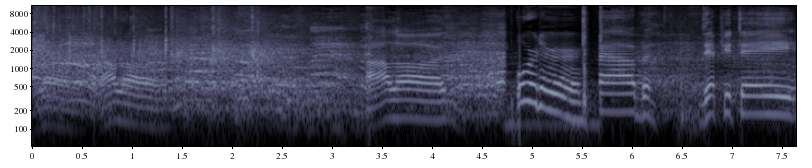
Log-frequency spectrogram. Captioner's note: some Applause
